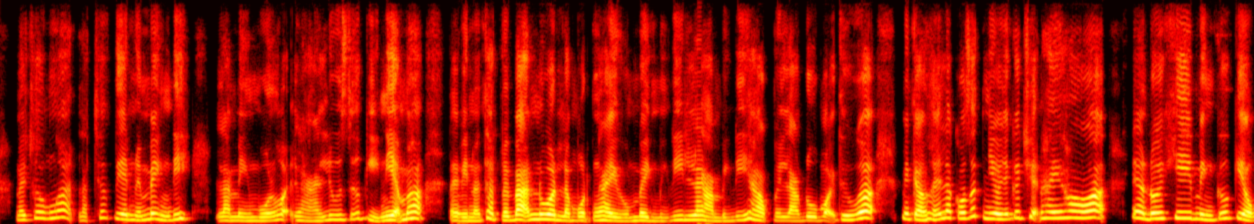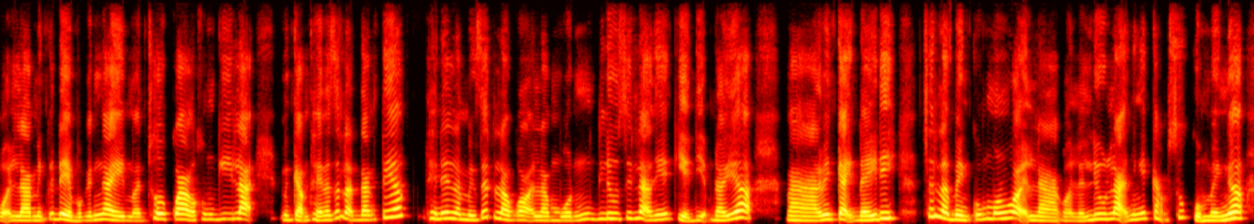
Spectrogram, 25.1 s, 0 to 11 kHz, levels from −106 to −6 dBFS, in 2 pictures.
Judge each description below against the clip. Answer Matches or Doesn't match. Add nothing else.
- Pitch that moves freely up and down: Matches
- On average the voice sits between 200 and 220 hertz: Doesn't match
